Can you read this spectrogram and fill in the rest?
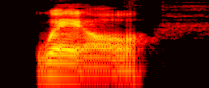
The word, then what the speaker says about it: Mhaol: And that's where Grainne Whale comes from, is the idea of having, I think it's Grainne Whale. It's spelled M-H-A-O-L. And I believe M-H followed by an A is a W.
